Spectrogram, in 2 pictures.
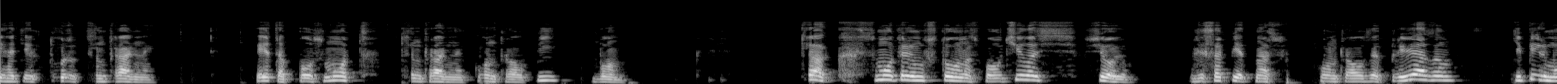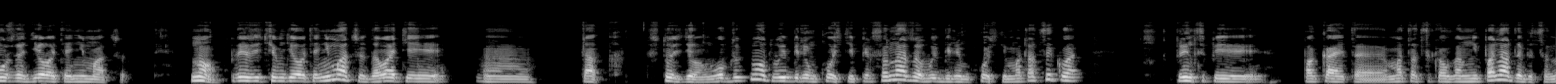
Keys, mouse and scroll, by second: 0.5 shift+click, 1.8 click, 4.7 ctrl+p, 8.8 click, 10.1-12.2 drag, 13.2 ctrl+z, 17.7-22.8 drag, 23.8 click.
